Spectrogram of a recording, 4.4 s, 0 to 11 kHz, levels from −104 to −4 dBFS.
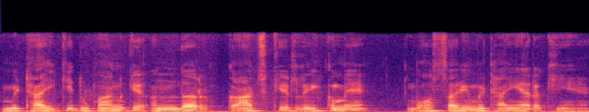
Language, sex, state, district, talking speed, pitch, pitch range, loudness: Hindi, male, Chhattisgarh, Sukma, 190 wpm, 130 Hz, 120-150 Hz, -17 LUFS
